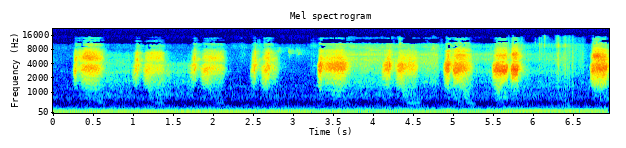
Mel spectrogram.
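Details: Three bowerbirds utter a long series of rough, wheezy rasps, roughly one every half second to second, growing louder toward the close, with a droning low hum throughout.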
